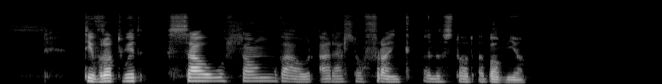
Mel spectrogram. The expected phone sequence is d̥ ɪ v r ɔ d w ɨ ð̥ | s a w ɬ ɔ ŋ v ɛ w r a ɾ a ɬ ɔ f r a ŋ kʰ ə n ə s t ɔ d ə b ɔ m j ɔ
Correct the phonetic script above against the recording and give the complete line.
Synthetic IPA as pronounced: d̥ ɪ v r ɔ d w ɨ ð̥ | s a w ɬ ɔ ŋ v a w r a ɾ a ɬ ɔ f r a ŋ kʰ ə n ə s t ɔ d ə b ɔ m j ɔ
